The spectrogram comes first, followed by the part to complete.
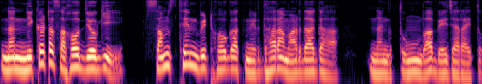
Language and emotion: Kannada, sad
